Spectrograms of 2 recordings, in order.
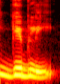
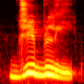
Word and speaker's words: Ghibli: कोई इसे जिबली कह रहा है तो कोई गिबली। इसका सही प्रोनाउंसिएशन है जिबली।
